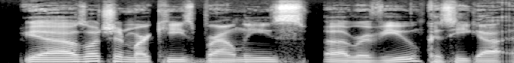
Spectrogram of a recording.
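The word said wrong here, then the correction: Marques: Or did I say it right? – It was Marquez.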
